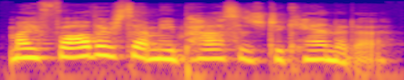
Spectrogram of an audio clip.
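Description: A woman's voice: on the high side, fairly quick, close to an everyday voice. An actress playing a young pregnant woman in love in a radio play, insistent, hopeful and stubborn. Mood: excited, determined.

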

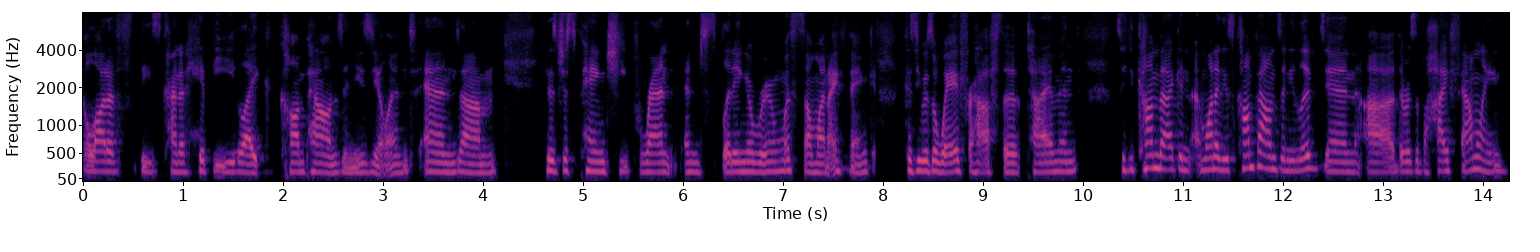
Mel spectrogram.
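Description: A woman's voice: fairly low pitch, creaky, a bit bright, no room sound. A young woman from Australia, telling her family story as an interview guest in a chatty, rambling way with frequent laughs.

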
